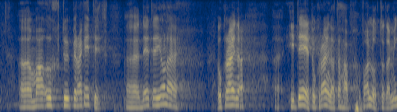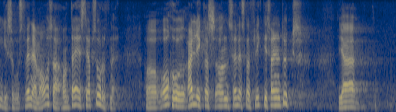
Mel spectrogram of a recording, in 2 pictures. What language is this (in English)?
Estonian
